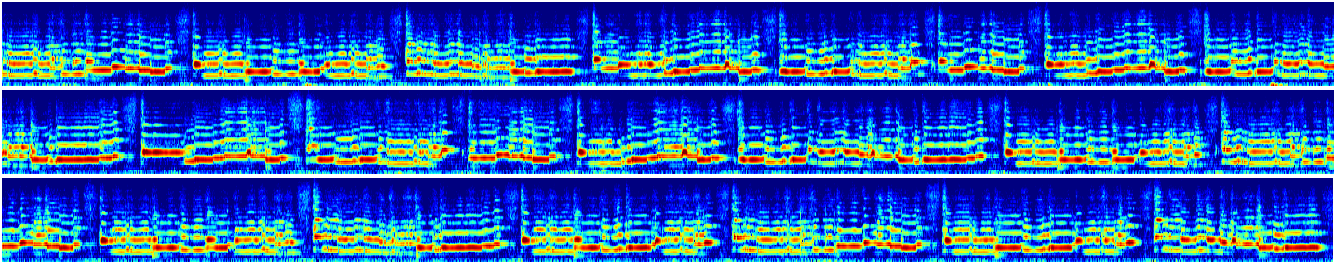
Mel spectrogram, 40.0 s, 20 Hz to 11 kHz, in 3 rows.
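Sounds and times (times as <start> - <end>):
solo flute playing dance tune: 0.0 - 39.9.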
